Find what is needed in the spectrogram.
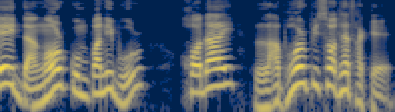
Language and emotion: Assamese, disgusted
